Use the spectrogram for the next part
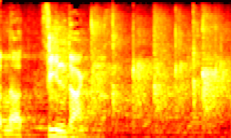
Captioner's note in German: Beifall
